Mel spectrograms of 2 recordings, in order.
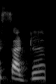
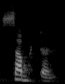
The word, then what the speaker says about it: subtle: इनके सेटल में B silent नहीं है। इट्स सबटल।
